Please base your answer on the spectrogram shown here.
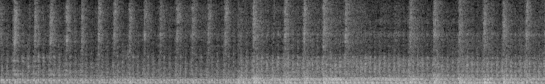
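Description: An off-road motorcycle engine churns steadily on a slippery trail of rocks and tree roots, a loud, close, continuous mid-pitched drone with a rapid pulsing throb and slight swells as the throttle is worked.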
